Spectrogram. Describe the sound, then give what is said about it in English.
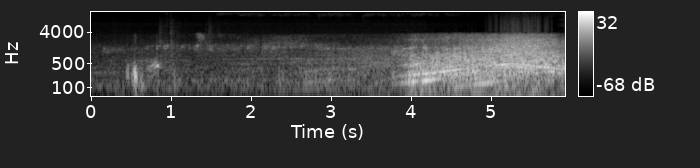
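A car engine idles, then revs hard, surging into a loud, sustained roar with a rising pitch, recorded on a phone held up to the car's front grill while the driver revs it. A few clicks and handling noises come early on. “I'm going to hold the phone up to the grill while Johnny reps it”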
